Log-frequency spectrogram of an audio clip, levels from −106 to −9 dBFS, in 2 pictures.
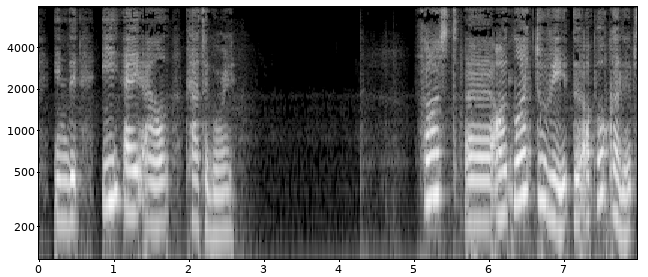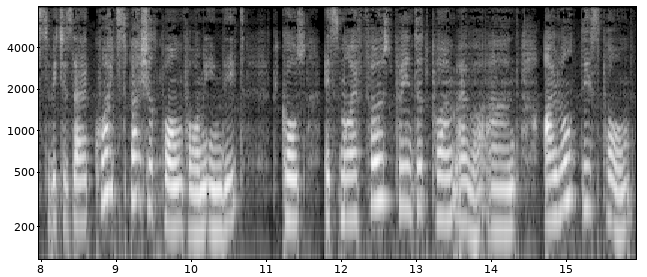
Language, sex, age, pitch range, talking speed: English, female, 40-59, 175-245 Hz, 125 wpm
